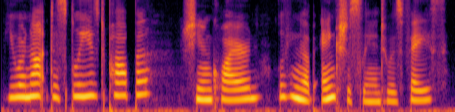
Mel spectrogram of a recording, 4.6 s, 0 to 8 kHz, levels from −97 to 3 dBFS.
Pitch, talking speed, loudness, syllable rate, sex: 265 Hz, 170 wpm, -16 LUFS, 6.0 syllables/s, female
